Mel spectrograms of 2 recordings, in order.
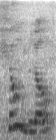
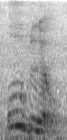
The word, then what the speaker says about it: Hublot: It's not Hublot, but it is, yes, you got that right, Hublot. It is Hublot because the French do not pronounce their H's.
